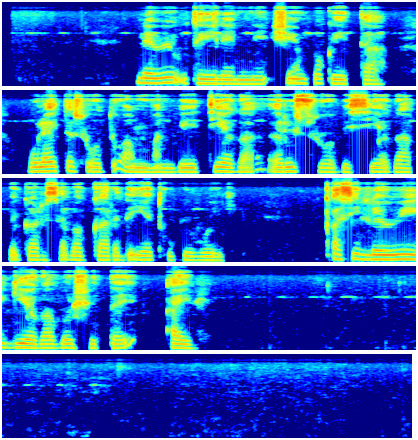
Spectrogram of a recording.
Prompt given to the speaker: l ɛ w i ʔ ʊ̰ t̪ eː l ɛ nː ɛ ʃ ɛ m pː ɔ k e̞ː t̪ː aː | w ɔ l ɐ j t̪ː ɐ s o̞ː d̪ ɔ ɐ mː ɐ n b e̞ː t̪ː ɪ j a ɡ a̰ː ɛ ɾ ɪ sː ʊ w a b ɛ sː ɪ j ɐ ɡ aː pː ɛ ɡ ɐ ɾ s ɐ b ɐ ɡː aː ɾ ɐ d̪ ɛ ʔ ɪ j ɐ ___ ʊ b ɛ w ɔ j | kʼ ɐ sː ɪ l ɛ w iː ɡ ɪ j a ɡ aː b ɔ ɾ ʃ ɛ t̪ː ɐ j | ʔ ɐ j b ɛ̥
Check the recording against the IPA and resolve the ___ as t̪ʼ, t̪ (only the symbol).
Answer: t̪ʼ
